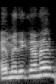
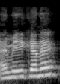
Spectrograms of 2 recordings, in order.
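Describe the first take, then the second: Both takes have the same delivery.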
